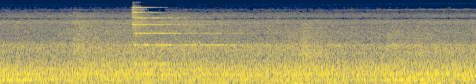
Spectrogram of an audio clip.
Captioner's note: ding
